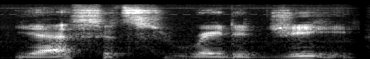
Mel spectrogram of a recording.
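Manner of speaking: slow, soft patient answer; soft, slow customer-service calm. Retold or imitated. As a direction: explain it patiently and slowly. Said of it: "being calm".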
